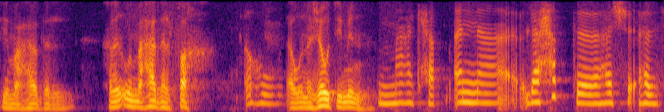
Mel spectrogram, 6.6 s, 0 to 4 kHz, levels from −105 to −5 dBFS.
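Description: No technical faults occur at any point in this speech, which is carried in the usual mu-law G.711 telephone band.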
